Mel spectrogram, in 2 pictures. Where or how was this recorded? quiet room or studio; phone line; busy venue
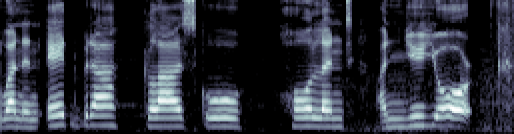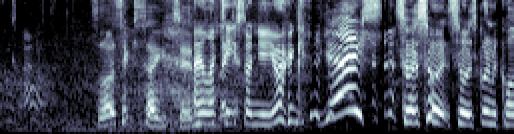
busy venue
